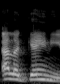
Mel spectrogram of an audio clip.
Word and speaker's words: Allegheny: Kelly also said Allegheny is how it's pronounced.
